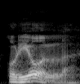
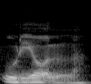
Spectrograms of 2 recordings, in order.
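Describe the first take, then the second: First: The name starts with an 'o' vowel sound. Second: The name starts with a 'u' vowel sound.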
